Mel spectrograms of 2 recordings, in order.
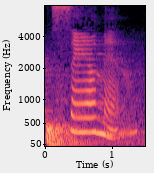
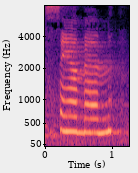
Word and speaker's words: salmon: Then we also have some longer words, for example, almond or salmon. So almond, we spell A-L-M-O-N-D, and salmon, S-A-L-M-O-N. So if we have the longer word, then the silent L usually comes in the middle of the word.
